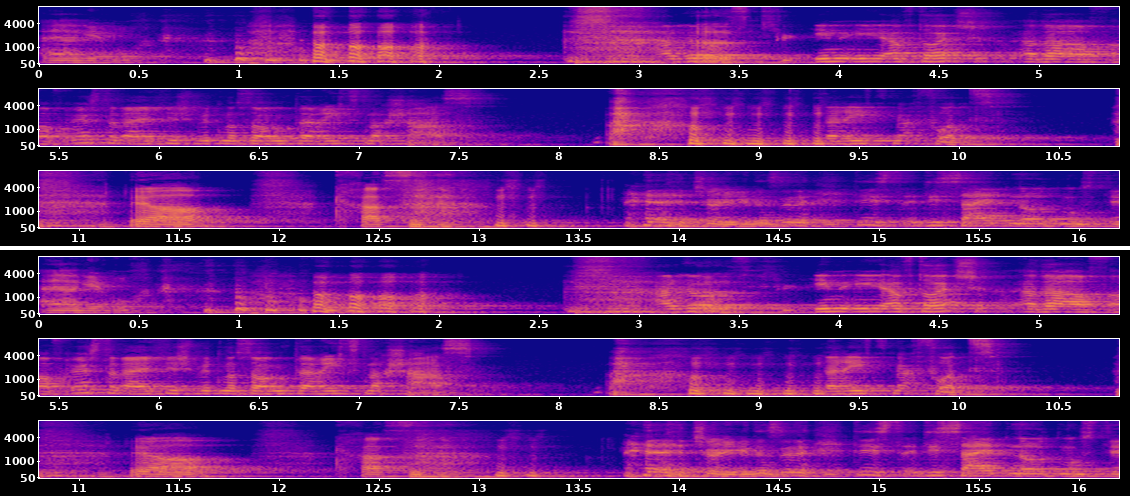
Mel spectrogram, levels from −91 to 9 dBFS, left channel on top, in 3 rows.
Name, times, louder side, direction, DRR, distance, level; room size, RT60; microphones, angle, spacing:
voice 1, 0.0-1.4 2.7-3.5 3.9-7.6 9.3-10.2 13.7-16.2, right 2 dB, 30° right, 0.8 m, -26 dB
voice 2, 1.1-2.0 2.6-3.5 8.2-9.4 10.8-13.4, left 3 dB, 45° left, 0.6 m, -26 dB
20.5 x 10.5 x 2.4 m
head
